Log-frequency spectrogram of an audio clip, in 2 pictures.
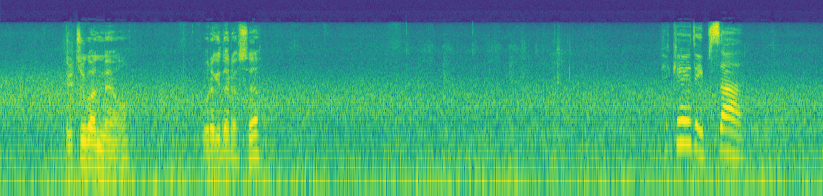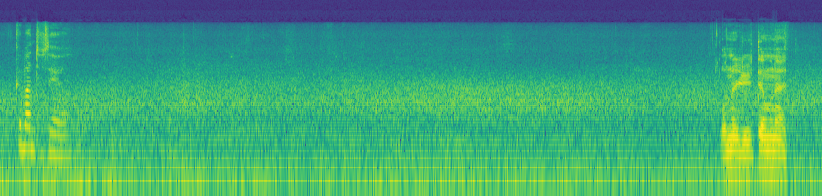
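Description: A young man speaks calmly up close.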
